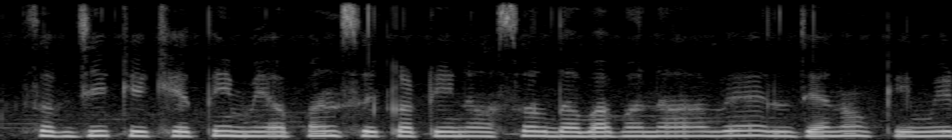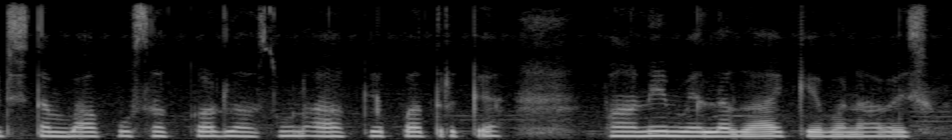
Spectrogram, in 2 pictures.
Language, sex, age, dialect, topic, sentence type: Maithili, female, 18-24, Angika, agriculture, question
